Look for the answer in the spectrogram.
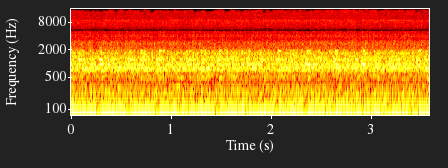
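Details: Mercedes 190SL carburetors (numbers 15287 and 15257) after rebuild, idle mixture screws set to the sweet spot on a warmed-up engine: steady, even idle with a smooth low pulse and no stumble or miss; carbs balanced and running clean.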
